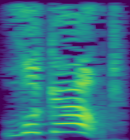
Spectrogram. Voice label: "look out", female; Voiceover; war; Kenney's Sound Pack

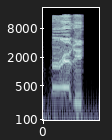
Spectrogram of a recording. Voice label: "ready", Synth Voice; Kenney's Sound Pack; Synth Voice 1

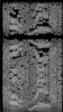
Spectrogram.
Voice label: south west, synth voice; Kenney's Sound Pack

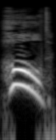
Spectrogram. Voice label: "hold", female; Voiceover; war; Kenney's Sound Pack

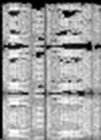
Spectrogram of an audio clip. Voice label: target Lost, Synth Voice; Kenney's Sound Pack

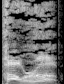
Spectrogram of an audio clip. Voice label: power up, Male; Kenney's Sound Pack; Voiceover

